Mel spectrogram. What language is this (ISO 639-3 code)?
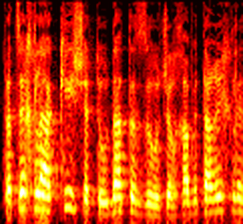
heb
